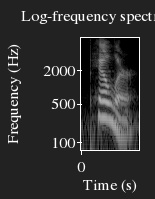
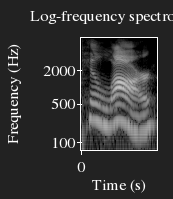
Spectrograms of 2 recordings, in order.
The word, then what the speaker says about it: pillar: In unaccented syllables, it could schwa, like at the end of these words. So we have pillar. So it's not pillar, it's pillar.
